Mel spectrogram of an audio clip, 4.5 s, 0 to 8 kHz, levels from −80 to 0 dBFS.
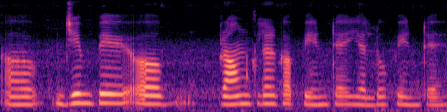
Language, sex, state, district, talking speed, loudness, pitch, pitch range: Hindi, female, Haryana, Jhajjar, 145 wpm, -19 LUFS, 220 Hz, 210-235 Hz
